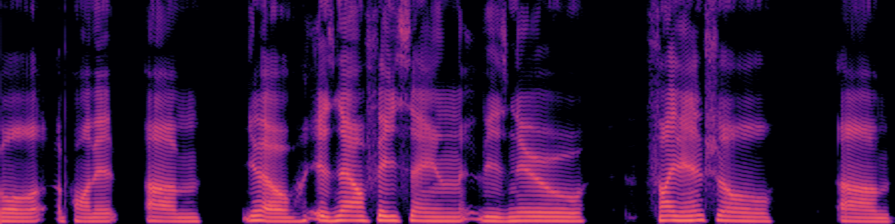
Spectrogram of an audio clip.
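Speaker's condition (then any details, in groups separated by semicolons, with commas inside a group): Congenital muscular dystrophy; tracheostomy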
